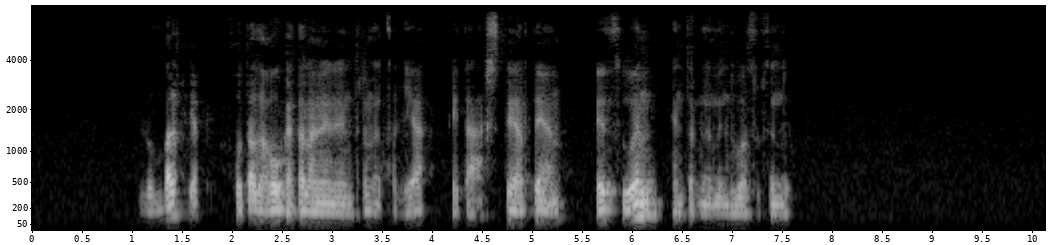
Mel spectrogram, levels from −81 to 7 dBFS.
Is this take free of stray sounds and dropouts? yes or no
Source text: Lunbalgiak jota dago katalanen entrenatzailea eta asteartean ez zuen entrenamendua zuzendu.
yes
